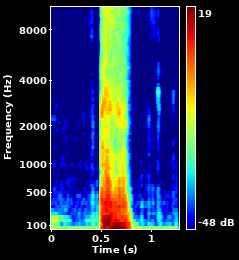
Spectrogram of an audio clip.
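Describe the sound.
A single loud fart sound, a short buzzy burst of about a third of a second, standing alone against a quiet background with no talking.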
